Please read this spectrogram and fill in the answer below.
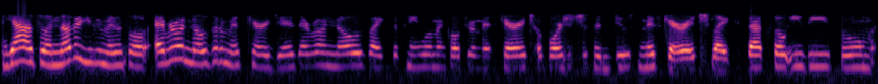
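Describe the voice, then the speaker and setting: A woman with a squeaky voice calling in by phone, chatting casually in a rambling way full of filler words. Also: steady tone, fast talker, hardly any pauses, no room sound. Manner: rambling, frequent "like" and "you know". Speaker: caller. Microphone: phone call. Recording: muffled lo-fi telephone line.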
